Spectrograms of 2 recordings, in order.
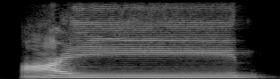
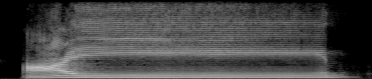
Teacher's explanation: কিন্তু চার আলিফ টান একটু কঠিন এ অক্ষর তাই না আইন গলাটা চেপে চার আলিফ টানে উচ্চারণ করতে হবে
